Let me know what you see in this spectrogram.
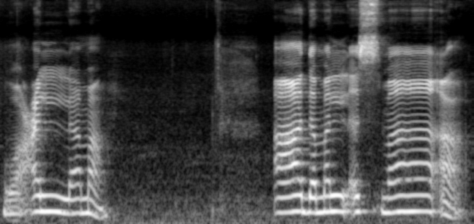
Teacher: اسماء میں جو ہے مد متصل ہے، 4 الفی مد ہے۔ حروف مدہ کے بعد حمزہ اسی کلمے میں آ گیا ہے تو مد متصل کو 4 حرکات کے برابر ہم نے لمبا کر کے پڑھنا ہے۔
